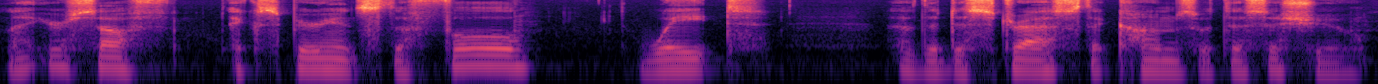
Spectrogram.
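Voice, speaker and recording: Slow, low-pitched man guiding a meditation. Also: slightly rough, no echo. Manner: gentle, measured, with long pauses. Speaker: guided meditation teacher. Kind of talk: guided meditation, slow scripted instruction.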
